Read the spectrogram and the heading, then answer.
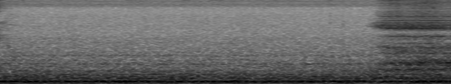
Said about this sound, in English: Let's focus on our breathing. And with each inspiration, I bring in joy.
